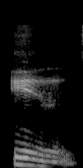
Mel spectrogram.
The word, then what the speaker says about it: is: So this lesson is all about this little word right here, is.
